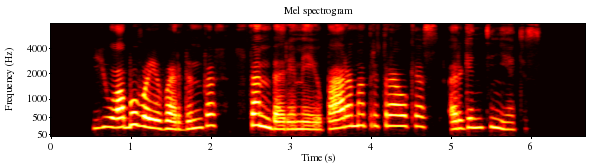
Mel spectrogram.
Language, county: Lithuanian, Kaunas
